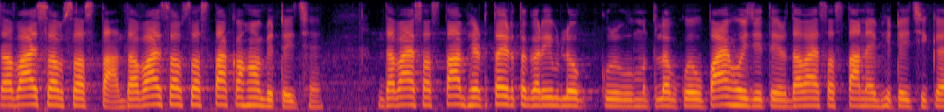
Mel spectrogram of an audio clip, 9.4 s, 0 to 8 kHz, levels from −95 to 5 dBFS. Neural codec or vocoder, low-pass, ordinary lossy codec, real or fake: none; 7.2 kHz; none; real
